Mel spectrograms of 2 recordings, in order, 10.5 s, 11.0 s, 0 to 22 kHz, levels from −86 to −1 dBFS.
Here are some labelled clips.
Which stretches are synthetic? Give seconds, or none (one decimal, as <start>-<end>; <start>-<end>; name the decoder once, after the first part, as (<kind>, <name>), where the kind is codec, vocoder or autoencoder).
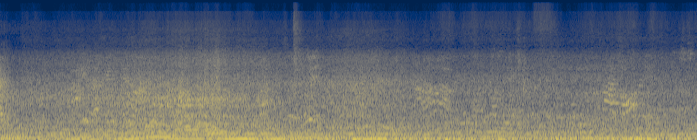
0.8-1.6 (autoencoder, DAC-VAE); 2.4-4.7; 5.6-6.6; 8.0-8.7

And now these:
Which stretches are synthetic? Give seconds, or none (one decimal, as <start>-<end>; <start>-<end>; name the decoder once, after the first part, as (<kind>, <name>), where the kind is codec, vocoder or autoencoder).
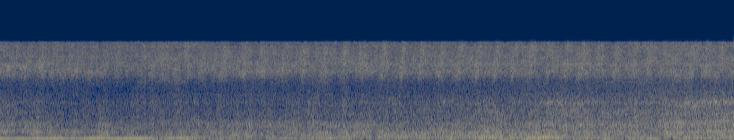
0.0-5.7 (codec, SNAC); 7.7-11.0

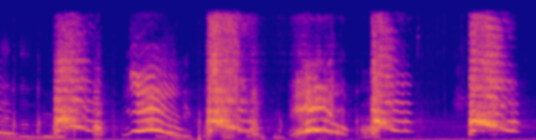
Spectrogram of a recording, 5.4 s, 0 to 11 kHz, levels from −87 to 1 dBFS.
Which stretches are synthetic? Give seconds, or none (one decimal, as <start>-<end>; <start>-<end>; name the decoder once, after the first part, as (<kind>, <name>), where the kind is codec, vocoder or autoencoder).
2.0-3.8 (codec, HILCodec)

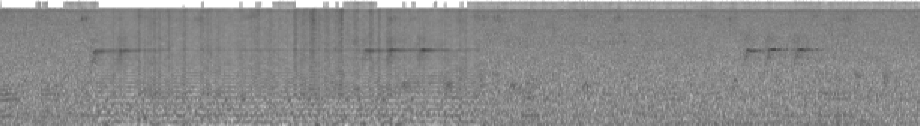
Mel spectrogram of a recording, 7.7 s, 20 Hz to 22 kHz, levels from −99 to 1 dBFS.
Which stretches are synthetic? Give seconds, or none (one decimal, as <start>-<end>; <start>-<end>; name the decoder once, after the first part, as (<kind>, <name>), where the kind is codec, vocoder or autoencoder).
0.8-4.0 (vocoder, Vocos)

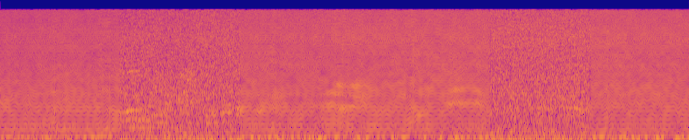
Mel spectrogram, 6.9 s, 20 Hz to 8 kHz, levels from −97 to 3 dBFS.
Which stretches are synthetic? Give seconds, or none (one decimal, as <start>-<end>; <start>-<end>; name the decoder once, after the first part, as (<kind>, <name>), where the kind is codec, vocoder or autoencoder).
0.0-1.2 (vocoder, Vocos); 2.4-4.9; 5.9-6.9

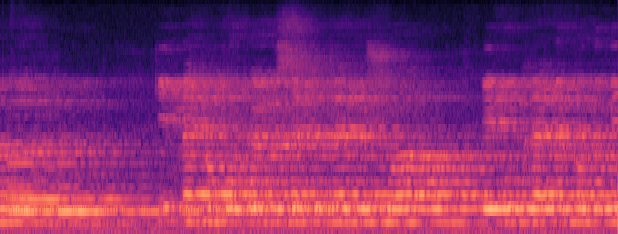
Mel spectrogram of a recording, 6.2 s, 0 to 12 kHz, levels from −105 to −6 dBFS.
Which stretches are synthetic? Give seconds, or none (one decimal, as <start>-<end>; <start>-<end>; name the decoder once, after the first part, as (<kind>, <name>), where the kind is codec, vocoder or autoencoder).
0.0-0.6 (autoencoder, DAC-VAE); 1.9-2.5; 3.3-3.9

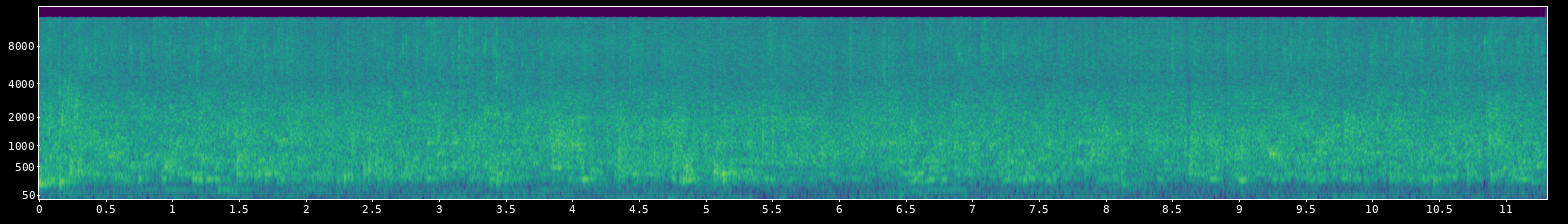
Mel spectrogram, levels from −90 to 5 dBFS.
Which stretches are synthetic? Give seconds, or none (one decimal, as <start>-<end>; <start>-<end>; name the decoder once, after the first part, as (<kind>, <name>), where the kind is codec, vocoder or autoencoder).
1.9-2.5 (codec, SNAC); 3.9-6.5; 8.0-9.3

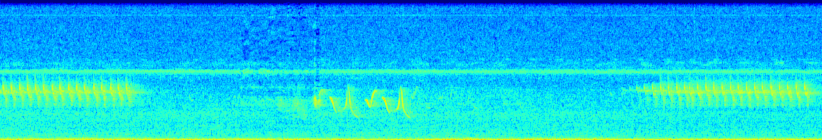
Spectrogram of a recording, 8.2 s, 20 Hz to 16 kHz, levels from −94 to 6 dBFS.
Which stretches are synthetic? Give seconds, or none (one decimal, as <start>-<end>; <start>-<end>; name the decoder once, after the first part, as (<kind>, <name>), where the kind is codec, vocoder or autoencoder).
2.4-3.2 (codec, SNAC)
